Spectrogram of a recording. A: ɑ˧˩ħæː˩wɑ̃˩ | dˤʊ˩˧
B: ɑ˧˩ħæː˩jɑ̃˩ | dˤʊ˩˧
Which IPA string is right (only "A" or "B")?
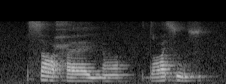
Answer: B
